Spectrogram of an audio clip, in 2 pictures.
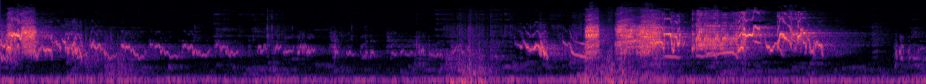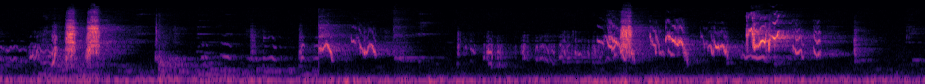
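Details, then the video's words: Australian budgie chirping in loose bursts: a warbled chatter at the start, a loud buzzy run around three to four seconds, then scattered short chirps and a final chattering burst, low hum underneath. "budgie chirping sound"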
